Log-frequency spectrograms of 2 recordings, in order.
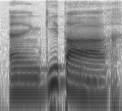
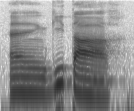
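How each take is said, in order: No difference in how they are said.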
